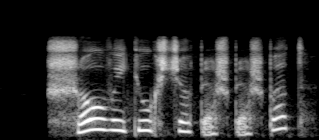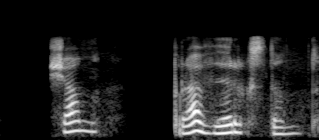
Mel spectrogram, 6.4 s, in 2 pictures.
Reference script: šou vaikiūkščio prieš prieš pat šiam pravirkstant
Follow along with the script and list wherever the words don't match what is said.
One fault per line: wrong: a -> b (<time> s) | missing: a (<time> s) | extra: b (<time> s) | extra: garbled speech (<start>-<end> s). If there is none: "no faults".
no faults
